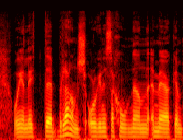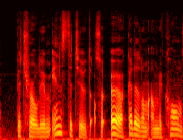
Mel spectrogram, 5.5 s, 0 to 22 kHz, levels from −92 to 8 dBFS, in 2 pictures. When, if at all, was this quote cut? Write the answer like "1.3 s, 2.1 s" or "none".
4.1 s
